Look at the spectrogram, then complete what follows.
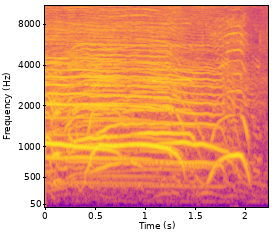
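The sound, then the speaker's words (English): A large crowd of activists on the lawn of the Supreme Court cheers and celebrates outside as people get news of the court's ruling, with many voices shouting and whooping at once in a loud, continuous, high-pitched roar that fades slightly at the very end. “So you hear cheers there and celebration.”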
